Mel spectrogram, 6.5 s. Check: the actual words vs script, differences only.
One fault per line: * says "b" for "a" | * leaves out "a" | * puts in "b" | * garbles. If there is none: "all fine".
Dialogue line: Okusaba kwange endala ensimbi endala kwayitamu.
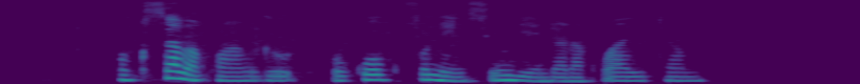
* says "okw'okufuna" for "endala"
